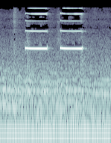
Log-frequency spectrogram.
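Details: Two high-pitched, steady electronic beeps under a low hum, one per heartbeat detected by the fingertip sensor of a student-built microcontroller heart rate monitor with Bluetooth.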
